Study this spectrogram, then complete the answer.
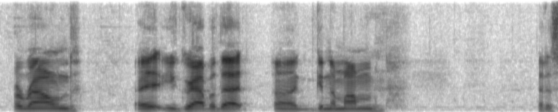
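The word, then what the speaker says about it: gnomon: You grab that uh ginam. That is spelled.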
